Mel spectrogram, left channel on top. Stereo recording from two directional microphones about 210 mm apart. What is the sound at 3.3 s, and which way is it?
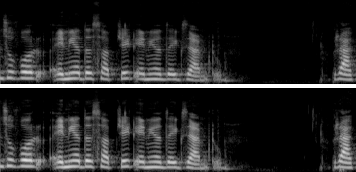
Speech, 35° right (ahead or behind).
